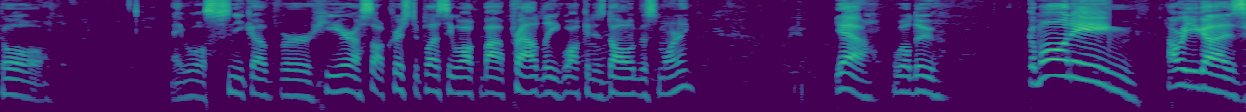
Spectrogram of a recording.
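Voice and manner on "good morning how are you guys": bad, weak, sing-song put-on Australian accent. Greeting someone good morning, in a bad australian accent attempt. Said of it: "That's my small attempt at an Australian accent".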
